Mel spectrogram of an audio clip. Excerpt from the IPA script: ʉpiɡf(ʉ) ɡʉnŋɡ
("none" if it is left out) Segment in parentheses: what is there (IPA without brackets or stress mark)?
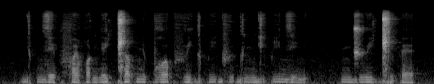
ʉ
